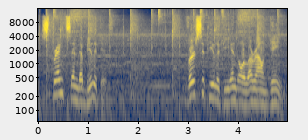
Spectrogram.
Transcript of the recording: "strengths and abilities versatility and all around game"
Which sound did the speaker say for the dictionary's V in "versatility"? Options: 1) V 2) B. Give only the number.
1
